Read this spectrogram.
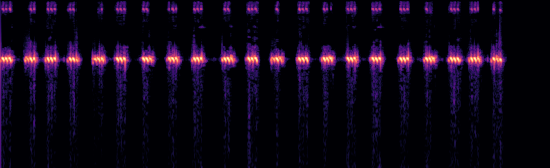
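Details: A cricket chirps steadily, about four sharp high pulses each second, bright and metallic, running for five seconds before stopping; the background is completely quiet.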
